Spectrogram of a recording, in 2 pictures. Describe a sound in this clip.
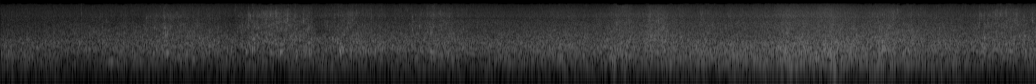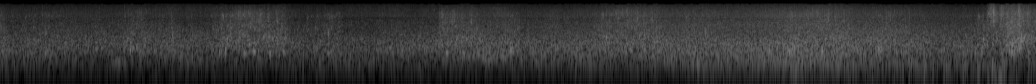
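Water splashes with repeated swimming strokes.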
